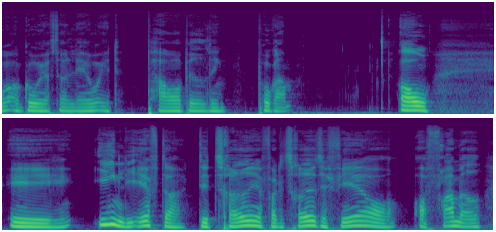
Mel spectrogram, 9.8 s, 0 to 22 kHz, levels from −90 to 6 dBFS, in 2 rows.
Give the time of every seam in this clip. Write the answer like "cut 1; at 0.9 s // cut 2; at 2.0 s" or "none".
none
